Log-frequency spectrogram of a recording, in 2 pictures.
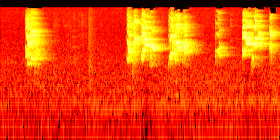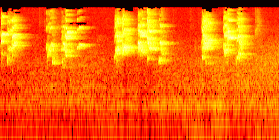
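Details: Lively lovebird chirping across the recording: about a dozen sharp, rasping high bursts, some paired, spaced irregularly by short pauses over faint background hiss.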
